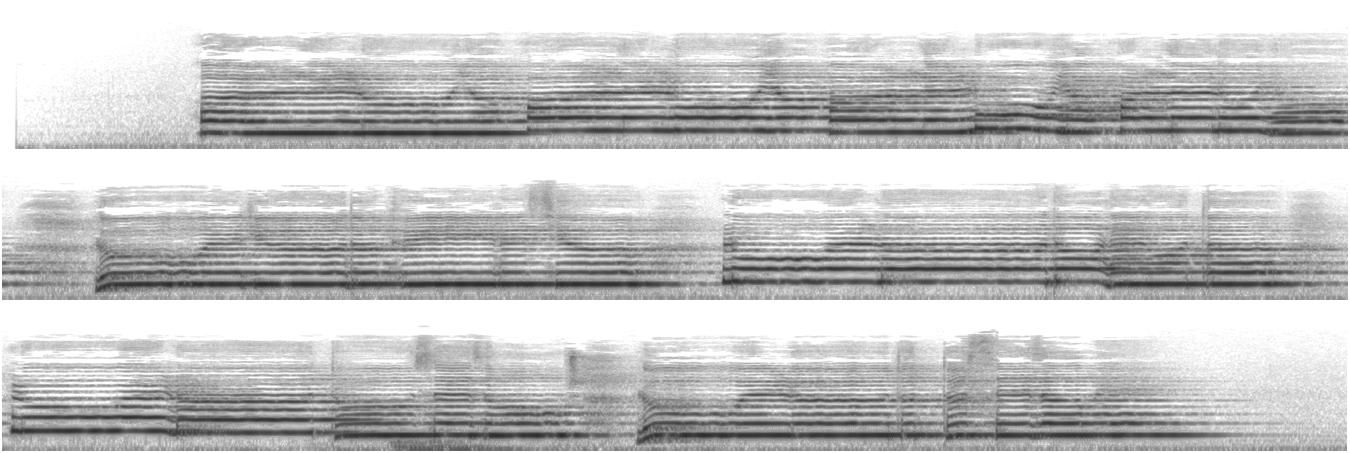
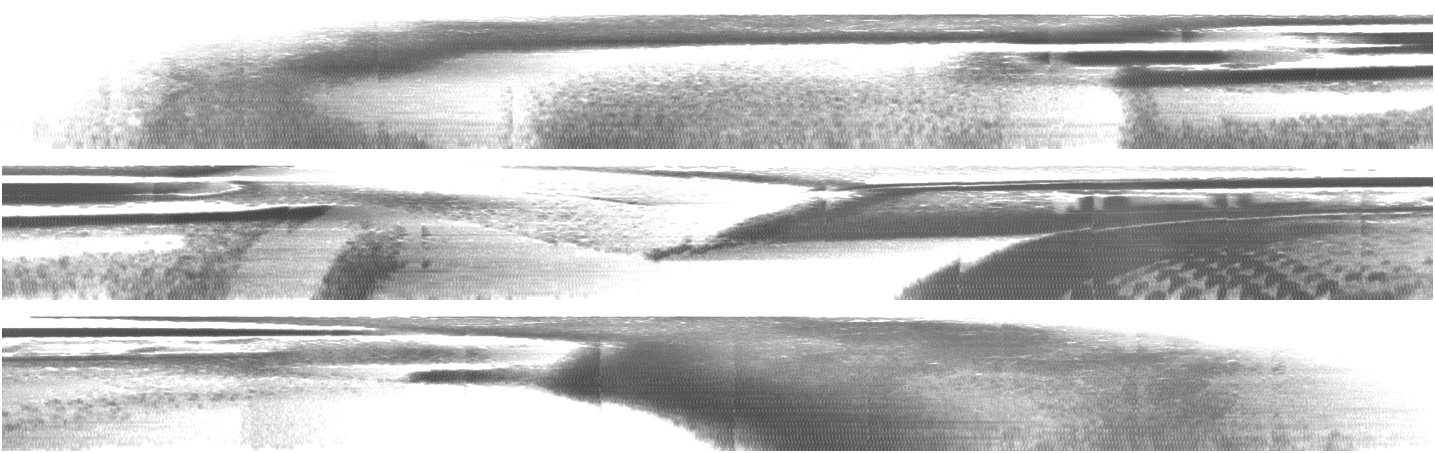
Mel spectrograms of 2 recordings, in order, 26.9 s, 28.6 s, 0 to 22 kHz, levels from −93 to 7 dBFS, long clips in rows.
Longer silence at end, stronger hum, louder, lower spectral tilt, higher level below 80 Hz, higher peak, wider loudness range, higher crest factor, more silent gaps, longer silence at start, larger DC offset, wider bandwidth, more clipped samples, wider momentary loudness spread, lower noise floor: second, 0.85 s vs 1.25 s; neither; second, -17 LUFS vs -13 LUFS; first, -5 dB/octave vs 0.5 dB/octave; second, -50 dBFS vs -44 dBFS; second, -6 dBFS vs 0 dBFS; second, 2 LU vs 11 LU; second, 10 dB vs 18 dB; neither; first, 1.3 s vs 1 s; neither; second, 8.8 kHz vs 16 kHz; neither; second, 5 LU vs 17 LU; second, -59 dBFS vs -79 dBFS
